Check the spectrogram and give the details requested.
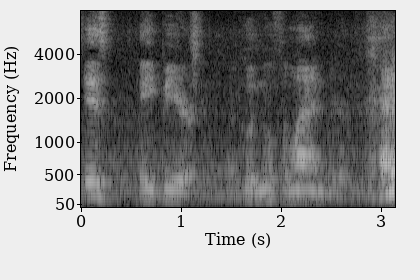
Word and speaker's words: Newfoundland: a beer a good newfoundlander and it's pronounced newfoundland not newfoundland or new finland newfoundland is the oldest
